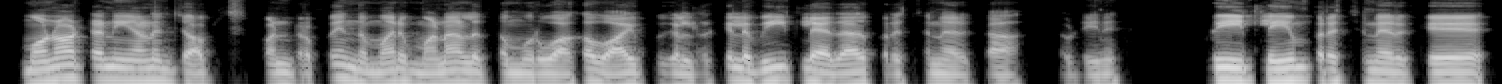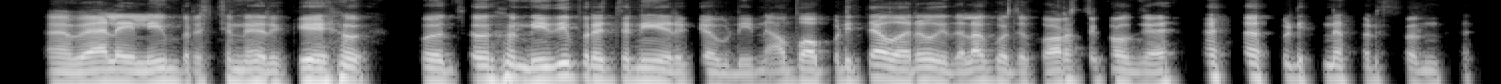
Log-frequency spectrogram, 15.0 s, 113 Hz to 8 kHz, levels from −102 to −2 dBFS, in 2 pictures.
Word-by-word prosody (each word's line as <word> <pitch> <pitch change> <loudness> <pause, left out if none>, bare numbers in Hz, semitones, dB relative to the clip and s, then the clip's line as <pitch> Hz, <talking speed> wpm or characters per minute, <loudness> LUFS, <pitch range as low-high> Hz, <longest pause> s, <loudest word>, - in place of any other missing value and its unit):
மோனோட்டனியான 135 -1 0
jobs - - -7
பண்றப்ப 105 +7 -8
இந்த 125 - -2
மாரி 115 +2 -1
மன 110 +3 -1
அழுத்தம் 105 -2 -5
உருவாக 100 +4 -3
வாய்ப்புகள் 100 0 -4
இருக்கு. 100 +8 -15
இல்ல 115 -3 -1
வீட்ல 130 -5 +1
ஏதாவது 105 +1 -1
பிரச்சன 100 +1 -8
இருக்கா?" 90 0 -7 0.3
அப்டினு. 90 +3 -11 0.5
"வீட்லயும் 130 0 +3
பிரச்சன 120 -1 -3
இருக்கு. 110 +1 0 0.5
அ - - +1 0.2
வேலையிலும் 120 +1 +6
பிரச்சன 120 +1 -1
இருக்கு. 110 +4 +5 0.6
கொஞ்சம் 130 +4 +2
நிதி 135 +5 +7
பிரச்சனையும் 130 -3 +3
இருக்கு." 110 0 -3
"அப்டின்னா, 100 +3 -6
அப்ப 120 0 +2
அப்படித்தான் 125 +4 +1
வரும். 130 0 +2
இதெல்லாம் 125 +3 0
கொஞ்சம் 110 -2 -5
கொறச்சுக்கோங்க." 120 -2 -1 0.5
அப்டின்னு 145 -1 -5
அவரு 135 -2 -11
சொன்னார். 115 -2 -10
120 Hz, 150 wpm, -24 LUFS, 105-130 Hz, 0.6 s, நிதி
